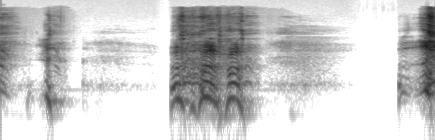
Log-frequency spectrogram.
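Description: A person coughs in a loud burst of three rapid hacks, with a few smaller throaty sounds before and another cough starting at the end; no talking.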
